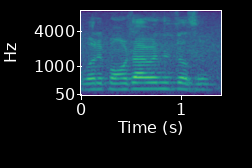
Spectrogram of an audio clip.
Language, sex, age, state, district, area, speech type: Sindhi, male, 60+, Uttar Pradesh, Lucknow, urban, spontaneous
